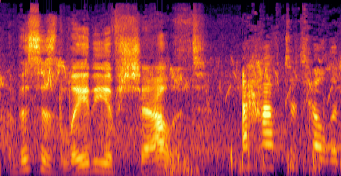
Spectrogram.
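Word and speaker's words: Shalott: days quoting Lady of Shallot. and so I really wanted to get this. It's beautiful, but also because of Anne. So It's pronounced Shallot. she says Shallot.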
